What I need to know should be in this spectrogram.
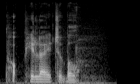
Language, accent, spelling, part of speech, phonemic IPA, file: English, UK, populatable, adjective, /ˈpɒpˌjʊu.leɪt.əbəl/, En-uk-populatable.ogg
- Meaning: Able to be populated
